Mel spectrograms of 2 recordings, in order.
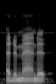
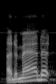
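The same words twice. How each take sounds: First: Said in the usual way. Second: Higher, rising playful demand; a hammed-up petulant demand; mock insistence. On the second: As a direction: repeat it like a pouty kid insisting. Repeats demand, second pushed up.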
